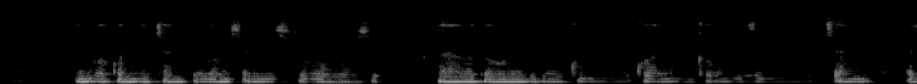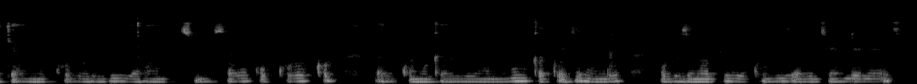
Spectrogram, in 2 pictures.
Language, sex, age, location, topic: Kinyarwanda, male, 25-35, Huye, health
